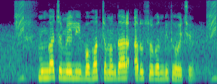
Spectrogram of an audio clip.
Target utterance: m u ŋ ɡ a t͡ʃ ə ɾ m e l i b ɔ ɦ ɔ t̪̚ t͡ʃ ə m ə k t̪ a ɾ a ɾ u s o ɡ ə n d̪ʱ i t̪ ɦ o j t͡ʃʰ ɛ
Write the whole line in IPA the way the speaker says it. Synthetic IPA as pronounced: m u ŋ ɡ a t͡ʃ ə m e l i b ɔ ɦ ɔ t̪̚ t͡ʃ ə m ə k d̪ a ɾ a ɾ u s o ɡ ə n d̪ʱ i t̪ ɦ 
